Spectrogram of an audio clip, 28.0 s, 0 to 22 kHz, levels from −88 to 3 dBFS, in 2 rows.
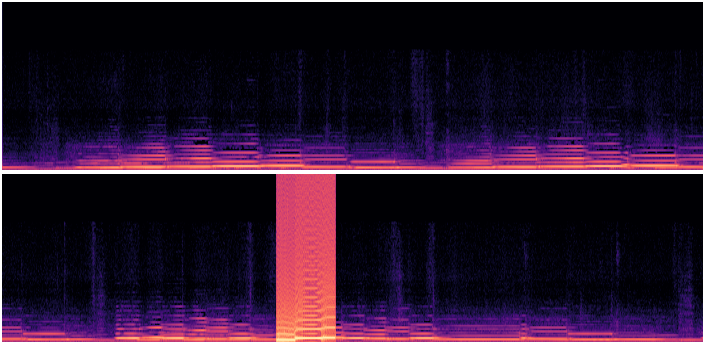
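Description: From 19.50 to 20.68 s the audio turns into harsh, very loud distortion, with quiet moments as loud as peaks. The likely cause is signed and unsigned mixed up, fitting 16-bit samples, so each zero crossing jumps across the whole range. Clipping, by contrast, spares quiet passages.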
